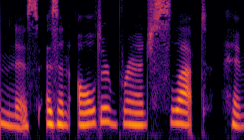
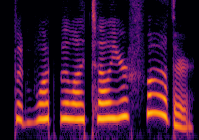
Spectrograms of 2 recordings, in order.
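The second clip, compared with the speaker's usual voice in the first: higher and louder, anxious plea; worried; 6 semitones higher, 6 dB louder than usual. A narrator's reading. Barton frets about her father, worried and louder. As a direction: worry out loud to her. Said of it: "worried Barton".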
